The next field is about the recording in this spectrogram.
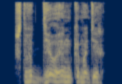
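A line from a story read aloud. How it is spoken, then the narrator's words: Frightened speech. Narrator (Russian): испуганно проговорил заместитель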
